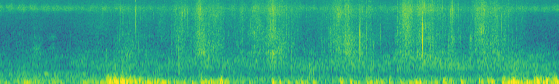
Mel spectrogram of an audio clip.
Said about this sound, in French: j'avance dans l'herbe tranquillement.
